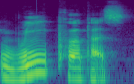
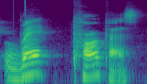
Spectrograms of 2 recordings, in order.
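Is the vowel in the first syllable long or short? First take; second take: long; short. First: The first syllable has a long E sound. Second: The first syllable has a short E sound. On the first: The speaker calls it right. "It has to be repurpose" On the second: The speaker calls it wrong. "you cannot say repurpose"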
